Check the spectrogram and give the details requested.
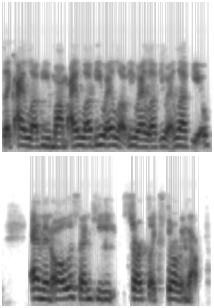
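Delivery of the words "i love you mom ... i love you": imitated near-tearful voice. Retelling what the son said in pain to mom: imitating son almost crying. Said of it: "almost crying".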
